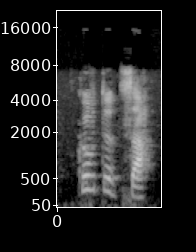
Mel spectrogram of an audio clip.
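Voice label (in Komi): "кывтыдса", Komi, female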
